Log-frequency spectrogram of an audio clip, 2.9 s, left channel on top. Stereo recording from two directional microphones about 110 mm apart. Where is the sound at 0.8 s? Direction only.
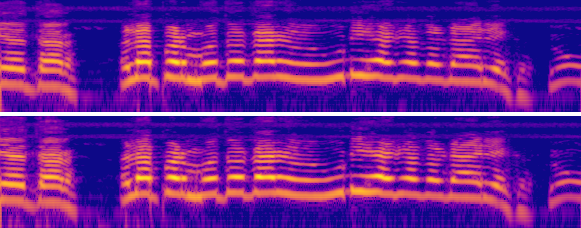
80° left; by 1.3 s 60° left (ahead or behind).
